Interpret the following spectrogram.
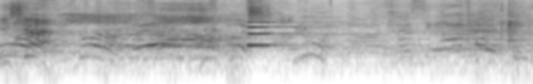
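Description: Short electronic horn blast about two seconds in, sounding the end of an MMA round, with shouting voices in the hall before it.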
